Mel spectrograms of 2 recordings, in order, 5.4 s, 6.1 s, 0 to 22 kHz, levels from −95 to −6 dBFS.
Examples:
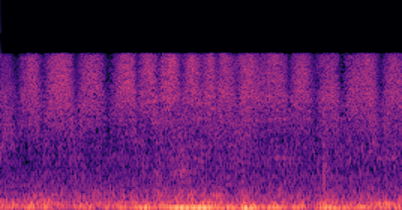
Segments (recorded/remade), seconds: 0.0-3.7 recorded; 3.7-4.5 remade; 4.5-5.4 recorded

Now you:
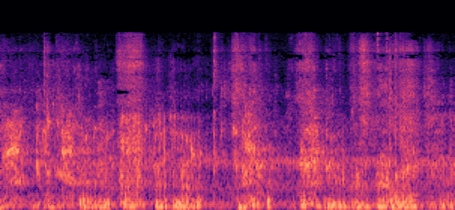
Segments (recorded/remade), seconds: 0.0-2.0 recorded; 2.0-3.6 remade; 3.6-6.1 recorded

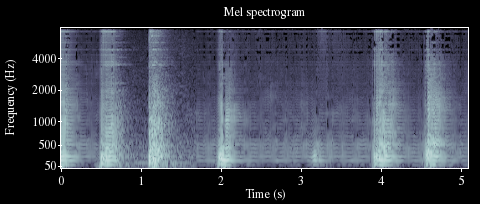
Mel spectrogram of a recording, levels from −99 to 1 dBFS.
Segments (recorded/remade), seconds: 0.0-0.7 remade; 0.7-1.7 recorded; 1.7-5.1 remade

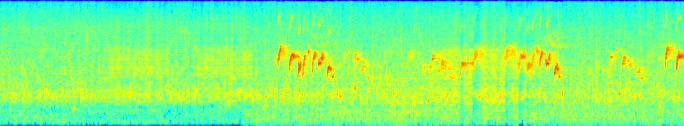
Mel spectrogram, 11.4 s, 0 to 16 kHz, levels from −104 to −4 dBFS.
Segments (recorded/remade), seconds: 0.0-1.8 recorded; 1.8-2.8 remade; 2.8-3.2 recorded; 3.2-4.2 remade; 4.2-7.3 recorded; 7.3-9.0 remade; 9.0-11.4 recorded

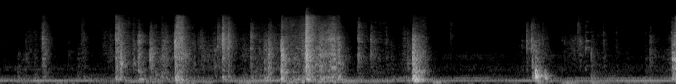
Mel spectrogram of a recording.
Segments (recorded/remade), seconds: 0.0-0.6 recorded; 0.6-3.2 remade; 3.2-6.8 recorded

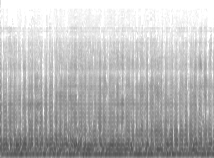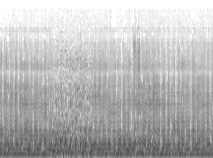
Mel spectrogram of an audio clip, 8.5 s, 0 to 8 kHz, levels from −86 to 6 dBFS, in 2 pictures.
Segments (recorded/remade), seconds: 0.0-5.3 remade; 5.3-6.1 recorded; 6.1-8.5 remade

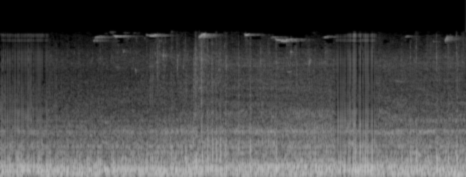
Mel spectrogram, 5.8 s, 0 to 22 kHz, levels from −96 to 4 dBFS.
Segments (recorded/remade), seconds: 0.0-0.6 remade; 0.6-4.2 recorded; 4.2-4.7 remade; 4.7-5.8 recorded

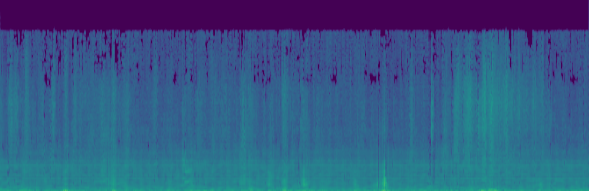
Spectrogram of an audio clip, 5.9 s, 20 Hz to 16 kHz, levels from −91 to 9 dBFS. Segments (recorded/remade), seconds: 0.0-5.9 remade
